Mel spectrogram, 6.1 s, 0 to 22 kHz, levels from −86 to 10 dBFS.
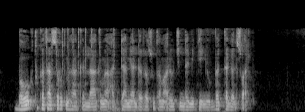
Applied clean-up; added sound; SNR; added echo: none; Clock; 15 dB; none.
